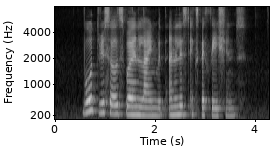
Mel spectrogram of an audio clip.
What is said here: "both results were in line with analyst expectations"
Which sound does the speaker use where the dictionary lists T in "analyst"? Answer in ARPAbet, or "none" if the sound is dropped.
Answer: T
